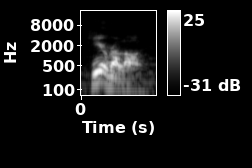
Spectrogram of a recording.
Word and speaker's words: girallon: Actually, I just checked the pronunciation on D&D Beyond - they've got the cool thing where Matt Mercer and other people do the voices - and it's "Gear-ah-lon".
